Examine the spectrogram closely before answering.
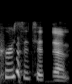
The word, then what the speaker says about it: hirsutism: Hirsutism.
